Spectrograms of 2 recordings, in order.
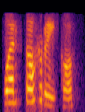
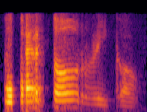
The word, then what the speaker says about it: Puerto Rico: Yeah. It's Puerto Rico. You roll your R's. – Puerto Rico.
